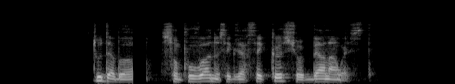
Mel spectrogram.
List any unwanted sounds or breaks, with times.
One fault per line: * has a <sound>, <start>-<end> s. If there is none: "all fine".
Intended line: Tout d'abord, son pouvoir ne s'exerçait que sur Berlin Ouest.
* has a dropout, 1.3-1.5 s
